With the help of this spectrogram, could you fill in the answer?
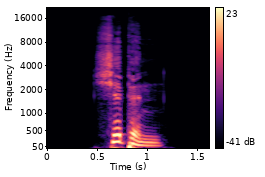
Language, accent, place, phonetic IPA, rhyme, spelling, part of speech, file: German, Germany, Berlin, [ˈʃɪpn̩], -ɪpn̩, Schippen, noun, De-Schippen.ogg
- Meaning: plural of Schippe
